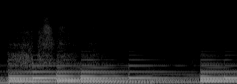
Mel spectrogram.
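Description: Electronic music from hardware synthesizers: low notes held with several overtones, with short notes re-striking every quarter to half second over them.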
